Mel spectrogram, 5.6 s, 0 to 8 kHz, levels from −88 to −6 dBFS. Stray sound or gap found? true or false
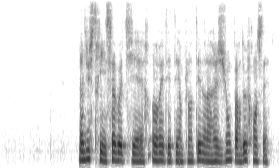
false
